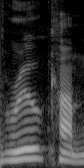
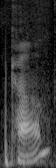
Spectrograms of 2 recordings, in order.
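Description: First: "Rue, come," with a flat, falling, sure tune; "Rue, come," falling, no question in it; firm statement. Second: "Come?" said with a rising, unsure tune; "Come?" rising at the end like a question. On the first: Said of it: "make it a statement". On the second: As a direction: ask "Come?" like a hesitant question. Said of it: "Like a question". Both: Shown as a demonstration.

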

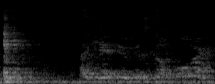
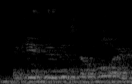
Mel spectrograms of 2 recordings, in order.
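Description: First: Despairing whisper. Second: Soft despair. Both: Acted. Repeated despairing line.

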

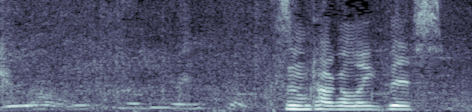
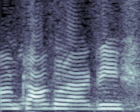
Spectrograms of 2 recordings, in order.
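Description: First: Slow, softer silly voice; slowed-down, goofy delivery; silly way of talking. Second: Said in the usual way. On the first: Shown as a demonstration. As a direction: draw it out playfully, a little quieter. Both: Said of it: "no idea why I'm talking like this".

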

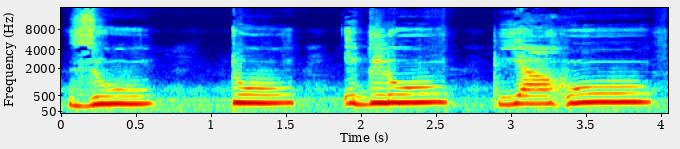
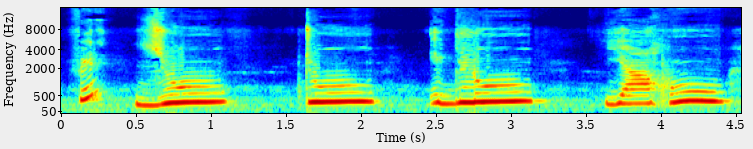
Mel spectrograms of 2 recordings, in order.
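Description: First: Very slow याहू with a long final u; slow word demo. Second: Slow जू and टू with a long final oo, louder; slow word demo. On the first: Teacher repeating word-final oo examples, very slow. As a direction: drag out टू and इग्लू. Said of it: "उसका sound long होगा". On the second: Teacher showing a word-final double O, slow and stretched. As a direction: stretch इग्लू, ending on a long oo. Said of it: "इसी तरह से". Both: Shown as a demonstration.

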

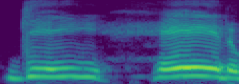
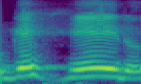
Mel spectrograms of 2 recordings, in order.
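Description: First: "guerreiro" drawn out, split into slow syllables; forceful emphasis. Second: "guerreiro" loud and in one piece; forceful, quicker repeat. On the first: Teacher showing the warrior's force, drawn-out "guerreiro". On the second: Teacher repeating the warrior word, loud compact "guerreiro". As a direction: say "guerreiro" louder, without stretching it. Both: Shown as a demonstration. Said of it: "a força pra mostrar o quanto ele é".

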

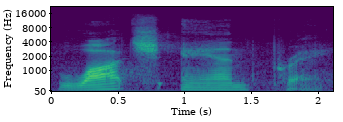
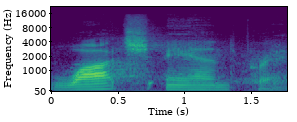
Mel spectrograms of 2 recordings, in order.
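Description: First: Each word drawn out very slowly, "Watch" leaning in; slow refrain. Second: Drawn out very slowly, "Watch" weighted; leading the congregation's response; slow refrain. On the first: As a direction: lead the congregation in the call. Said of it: "Everybody say it with me". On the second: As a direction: call it back with the church. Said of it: "say it with me". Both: Shown as a demonstration.

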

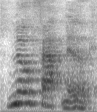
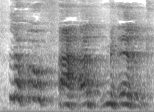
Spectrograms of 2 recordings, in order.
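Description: First: Said in the usual way. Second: Slow, louder, drawn-out mockery; mocking. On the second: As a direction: draw it out with amused disdain. Mocks low-fat milk, repeating it.

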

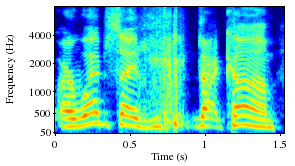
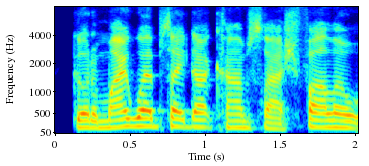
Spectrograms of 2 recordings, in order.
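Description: First: Mock a host slurring through a familiar web address; rushed, garbled mock. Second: Clear, careful. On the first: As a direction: blurt the web address as an unintelligible blur before "dot com". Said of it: "They say it so fast". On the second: Shown as a demonstration. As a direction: give the web address clearly, word by word. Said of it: "So say it slowly and clearly".

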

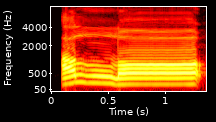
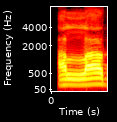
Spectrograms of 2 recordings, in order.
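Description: First: আল্লাহ with a long held double l, slow and firm; doubled l. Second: Said in the usual way. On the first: Shown as a demonstration. Teacher correcting the Bangla spelling, holding the double l. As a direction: lean on the ll in আল্লাহ. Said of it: "এখানে আমাদের উচ্চারণ করতে হবে". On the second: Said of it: "বাংলায় দেওয়া আছে".

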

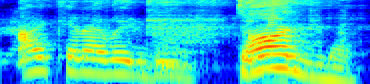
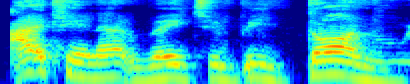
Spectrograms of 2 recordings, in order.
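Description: First: Louder emphatic repeat. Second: Said in the usual way. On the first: Real, not acted.

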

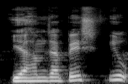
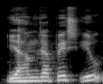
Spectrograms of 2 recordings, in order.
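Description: The two takes are said the same way.

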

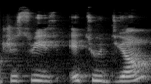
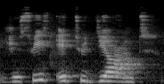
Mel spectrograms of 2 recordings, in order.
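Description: First: "étudiant" with the last T dropped; masculine, T silent; silent final T. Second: Slow "étudiante", T audible; feminine, T sounded; final T pronounced. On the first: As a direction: say "étudiant" ending on the nasal vowel, no T sounded. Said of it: "We do not pronounce that last T". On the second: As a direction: say "étudiante" with the T clearly sounded at the end. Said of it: "we pronounce the T because we add the E". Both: Shown as a demonstration.

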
